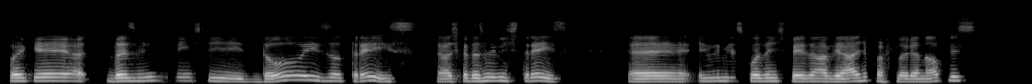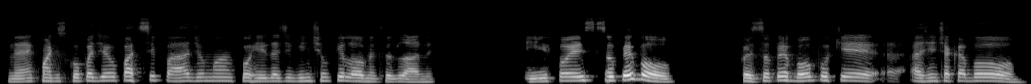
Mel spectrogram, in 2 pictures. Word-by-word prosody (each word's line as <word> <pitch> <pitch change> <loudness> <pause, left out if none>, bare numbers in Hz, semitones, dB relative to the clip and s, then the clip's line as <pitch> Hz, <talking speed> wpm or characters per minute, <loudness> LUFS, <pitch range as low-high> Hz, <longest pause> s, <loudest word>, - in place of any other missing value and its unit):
Porque 165 +1 +2 0.4
2022 160 - -2
ou 155 -1 -3
3, 145 -3 -4 0.2
eu 130 0 -4
acho 135 0 -4
que - - -2
é - - 0
2023, 155 -1 -3 0.6
eh, 130 0 0
eu 150 +1 -6
e - - -5
minha 160 0 -7
esposa, 150 -1 -1
a - - 0
gente 150 0 -6
fez 140 0 +1
uma 140 -1 -1
viagem 135 +5 0
pra 145 - -4
Florianópolis, 140 +8 -4 0.6
né, 135 +2 -3
com 160 +2 -3
a 155 - +1
desculpa 155 +3 -2
de 175 +2 -3
eu 175 0 -1
participar 180 -3 -1
de 165 0 -6
uma 170 -1 -5
corrida 150 -1 -1
de 155 +1 -7
21 160 +3 -5
quilômetros 145 -6 0
lá, 125 -3 0
né, 120 +1 -9 0.9
e 140 +2 0
foi 175 +1 +4
super 190 +3 +7
bom, 140 - +8 0.7
foi 150 -1 +6
super 170 +6 +2
bom 170 0 +3
porque 180 -4 0 0.3
a 155 -2 -1
gente 155 +2 -3
acabou, 165 -5 +2
155 Hz, 135 wpm, -23 LUFS, 140-170 Hz, 0.9 s, bom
